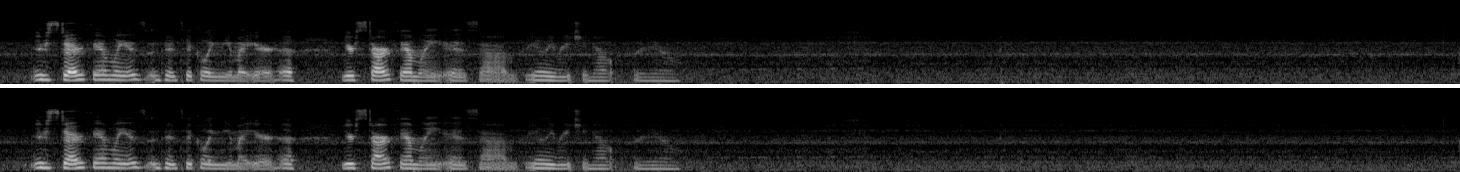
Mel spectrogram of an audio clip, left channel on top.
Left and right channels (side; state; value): both; normal; correlation 0.38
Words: Your star family is tickling me in my ear. Your star family is really reaching out for you.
